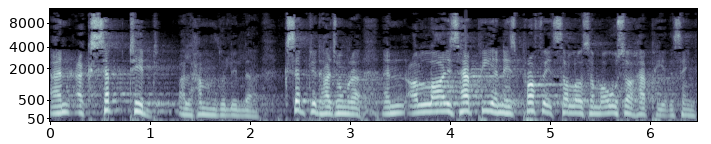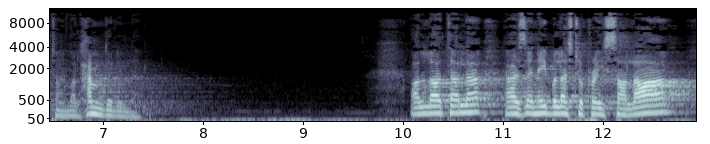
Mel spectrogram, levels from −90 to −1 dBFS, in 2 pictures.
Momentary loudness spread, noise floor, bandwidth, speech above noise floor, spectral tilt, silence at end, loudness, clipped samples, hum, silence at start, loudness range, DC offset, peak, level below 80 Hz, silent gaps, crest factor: 12 LU; -48 dBFS; 11 kHz; 29 dB; -4.5 dB/octave; 0 s; -19 LUFS; under 0.1%; none; 0 s; 12 LU; under 0.1%; 0 dBFS; -48 dBFS; none; 20 dB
